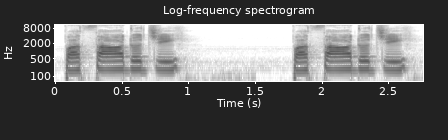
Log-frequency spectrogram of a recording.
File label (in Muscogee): "pvratuce", Muscogee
